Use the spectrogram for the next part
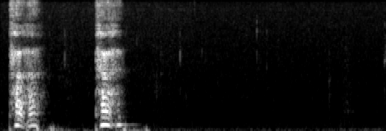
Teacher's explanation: Plosive p, as in P, and then the plosive with a H sound after it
